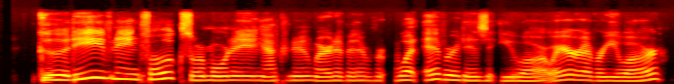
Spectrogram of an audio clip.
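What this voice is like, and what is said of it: Tired, mumbling speech. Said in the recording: “I'm mumbling because I'm tired.”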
